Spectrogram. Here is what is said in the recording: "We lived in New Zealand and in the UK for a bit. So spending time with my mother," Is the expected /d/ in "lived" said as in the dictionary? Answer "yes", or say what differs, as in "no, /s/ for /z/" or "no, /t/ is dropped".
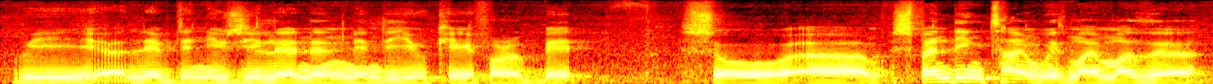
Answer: yes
